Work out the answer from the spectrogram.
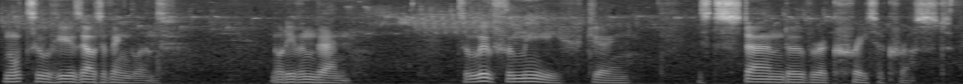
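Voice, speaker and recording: An actor playing a brooding, commanding master of a gothic manor in a period audio drama, intense and imperious in manner. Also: male voice, low-pitched, slow, slight background noise. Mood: grim, guarded.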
